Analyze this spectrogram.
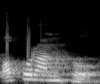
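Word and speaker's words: অপরাহ্ণ: এই যে দেখো হ তাহলে উচ্চারণটা কেমন হয়ে গেল অপরানহ কি বলবো অপরানহ নেক্সট আমরা দেখি যে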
